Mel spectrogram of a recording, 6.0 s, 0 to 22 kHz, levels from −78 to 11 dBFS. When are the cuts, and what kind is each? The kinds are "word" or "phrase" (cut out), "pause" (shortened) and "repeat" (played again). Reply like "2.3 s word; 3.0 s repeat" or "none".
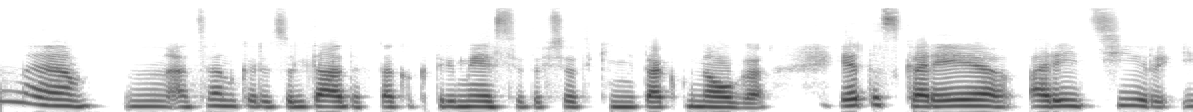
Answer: none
